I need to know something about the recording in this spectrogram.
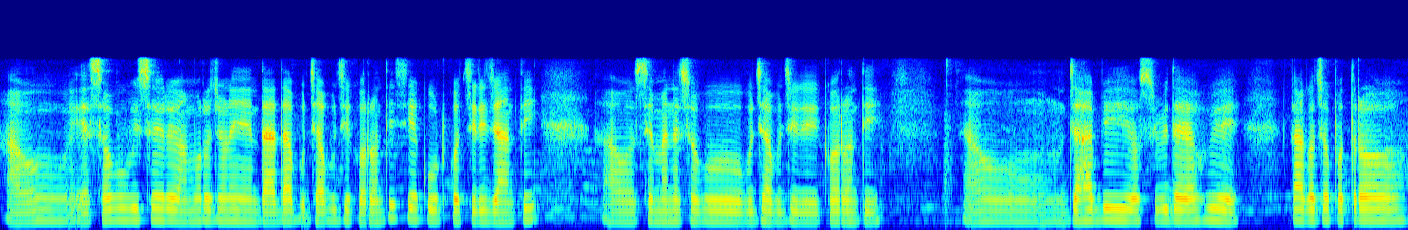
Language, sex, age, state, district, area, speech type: Odia, female, 18-30, Odisha, Balasore, rural, spontaneous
